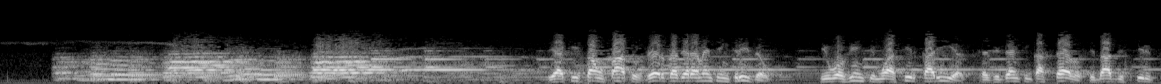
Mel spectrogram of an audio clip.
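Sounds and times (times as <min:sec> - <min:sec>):
steam locomotive whistle as train departs: 0:00.1 - 0:09.3
speech: 0:05.5 - 0:11.6.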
